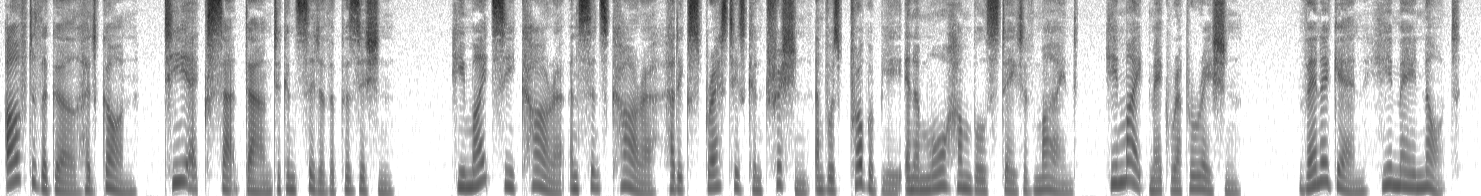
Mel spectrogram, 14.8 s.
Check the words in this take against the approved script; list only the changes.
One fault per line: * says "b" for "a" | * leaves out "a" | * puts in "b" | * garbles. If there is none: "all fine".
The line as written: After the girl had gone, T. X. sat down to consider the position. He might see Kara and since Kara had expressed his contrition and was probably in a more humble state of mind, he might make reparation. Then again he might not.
* says "may" for "might"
